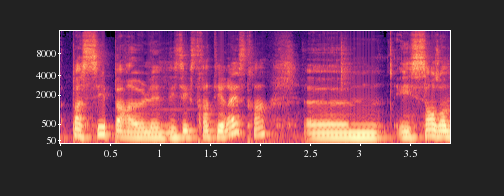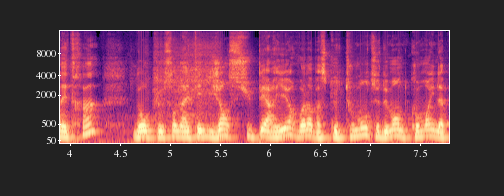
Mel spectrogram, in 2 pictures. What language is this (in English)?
French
